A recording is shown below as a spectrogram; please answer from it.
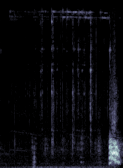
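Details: During outdoor stay and recall practice, a Corgi lets out one loud short bark near the end after quiet shuffling and faint clicks.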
